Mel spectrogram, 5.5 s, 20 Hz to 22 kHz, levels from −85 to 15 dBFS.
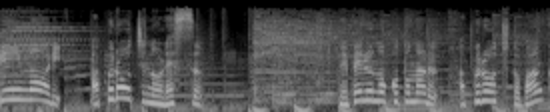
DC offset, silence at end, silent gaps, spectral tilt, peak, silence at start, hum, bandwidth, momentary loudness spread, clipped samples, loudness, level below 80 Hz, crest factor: under 0.1%; 0 s; none; -3 dB/octave; -6 dBFS; 0 s; none; 17 kHz; 9 LU; under 0.1%; -22 LUFS; -40 dBFS; 16 dB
